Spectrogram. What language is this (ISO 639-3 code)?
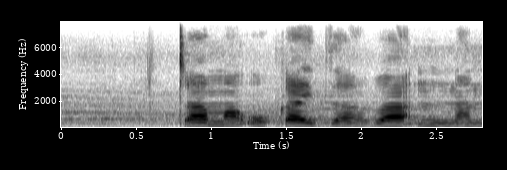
ven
